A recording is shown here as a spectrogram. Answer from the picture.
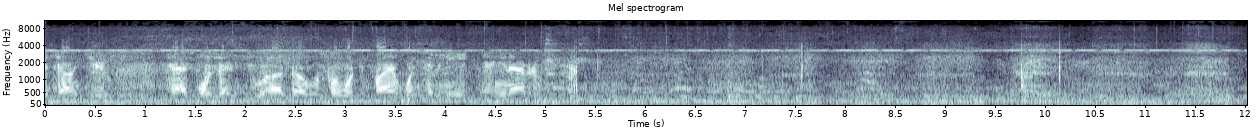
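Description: Fire apparatus engines running steadily, with a constant high-pitched whine throughout. Indistinct voices are heard over it for the first five seconds or so.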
